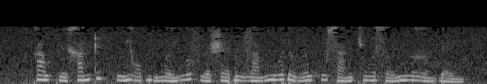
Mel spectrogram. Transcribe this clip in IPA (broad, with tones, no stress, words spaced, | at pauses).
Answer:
ka˧wke˨˩˨xa˧˥n ʈi˦˥k̚hu˨˩˦jɔ˨˩˦ ɓi˨˩˨məː˨˩˨ju˧˥ə̯ fɨ˨˩˨ə̯ʂɛ˨˩˦ ɗu˨˩ va˨˩˦mnu˧˥ə̯ɗə˨˩w lə˧wxu˧sa˨˩˦n cu˧ə̯ sə˨˩˦wŋɨ˧ə̯ɣə˨˩˦m ɗɛ˨˩j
